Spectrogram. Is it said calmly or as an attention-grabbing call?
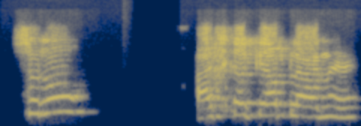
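attention-grabbing. It is called out to grab attention.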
